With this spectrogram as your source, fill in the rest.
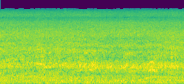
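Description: Broad, steady roar of water pouring down a waterfall near Sakleshpur, continuous and loud from close by with no breaks.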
